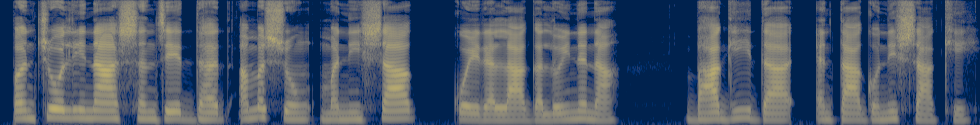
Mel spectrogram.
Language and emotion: Manipuri, neutral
